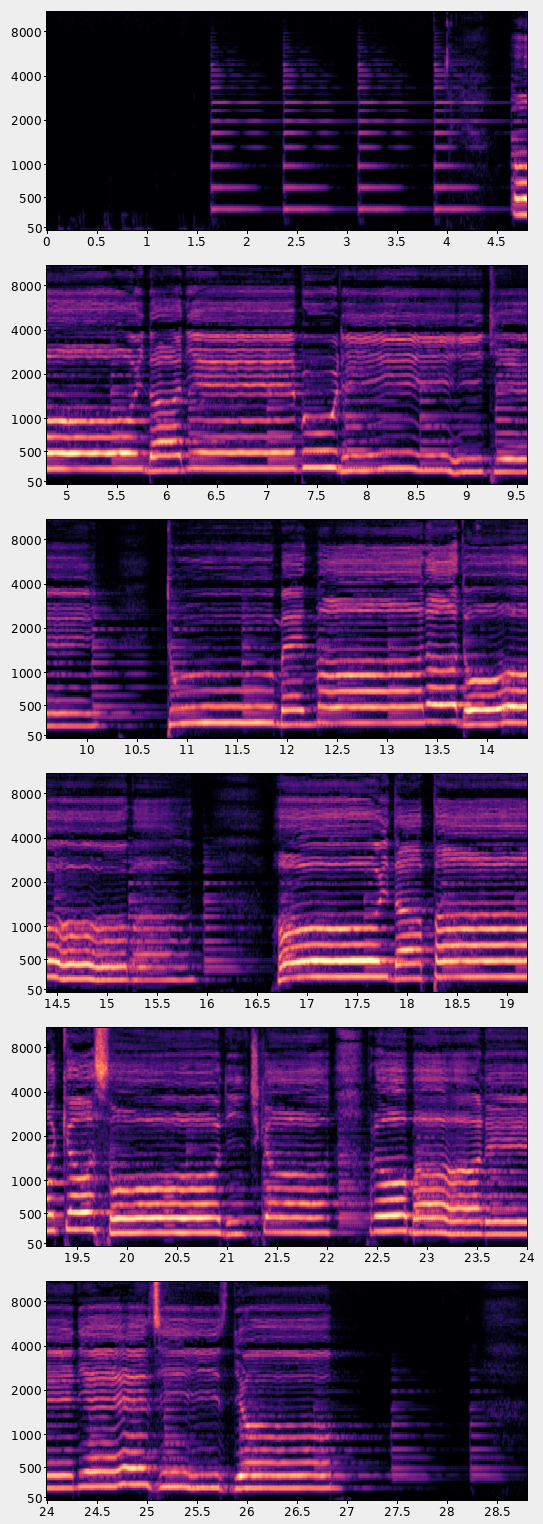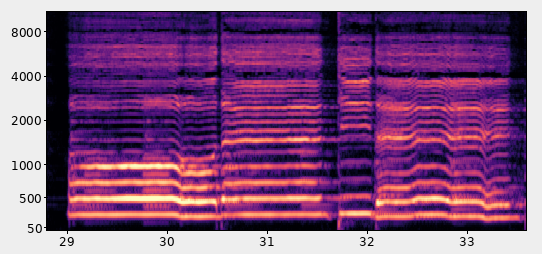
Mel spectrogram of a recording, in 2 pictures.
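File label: soprano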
